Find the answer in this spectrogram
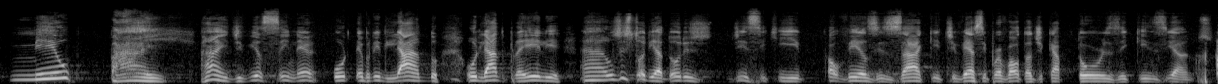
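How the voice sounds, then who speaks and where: A woman pastor with a Brazilian Portuguese accent, preaching a sermon in a lively, conversational way with many asides. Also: fairly low pitch, big-room sound. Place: church hall.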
